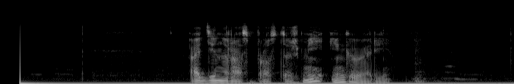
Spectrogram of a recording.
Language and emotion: Russian, neutral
